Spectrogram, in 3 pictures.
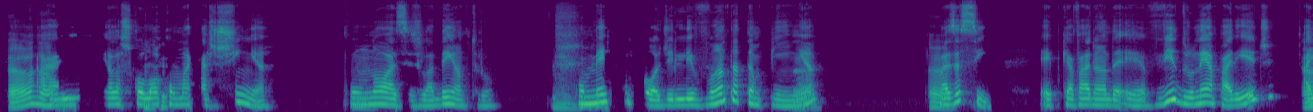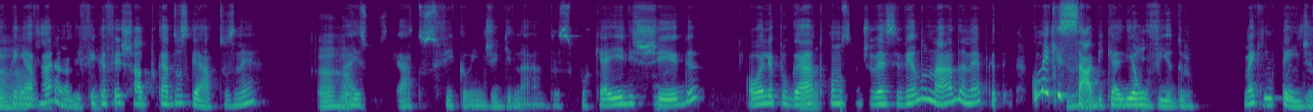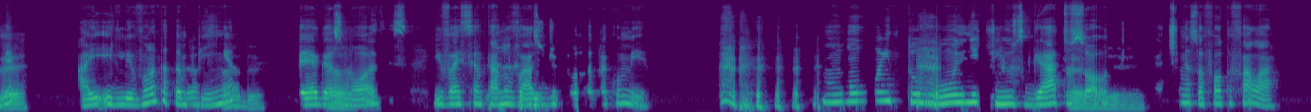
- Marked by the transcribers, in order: distorted speech; chuckle; chuckle; tapping; other background noise; chuckle; laugh
- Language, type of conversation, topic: Portuguese, unstructured, Qual é o lugar na natureza que mais te faz feliz?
